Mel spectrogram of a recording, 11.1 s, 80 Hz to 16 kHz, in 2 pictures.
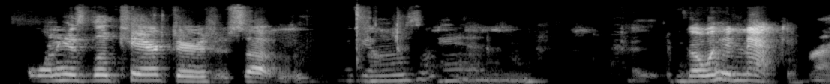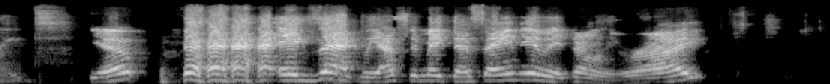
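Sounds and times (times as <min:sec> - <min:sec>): indistinct talking over video call: 0:00.0 - 0:11.0.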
